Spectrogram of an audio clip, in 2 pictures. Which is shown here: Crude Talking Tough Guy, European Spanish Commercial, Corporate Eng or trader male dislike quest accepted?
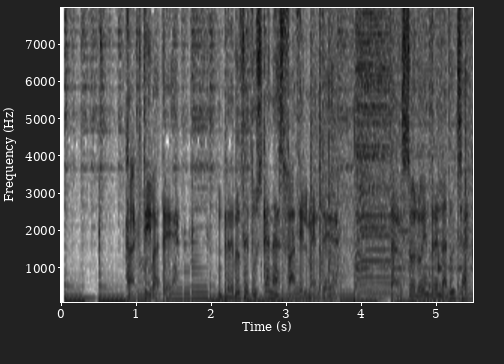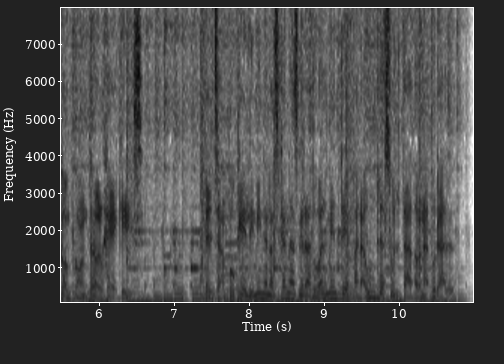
European Spanish Commercial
